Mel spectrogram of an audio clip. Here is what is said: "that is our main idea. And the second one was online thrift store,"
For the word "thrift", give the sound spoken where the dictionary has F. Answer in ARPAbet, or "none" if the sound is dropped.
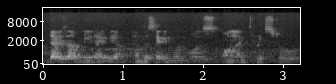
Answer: none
